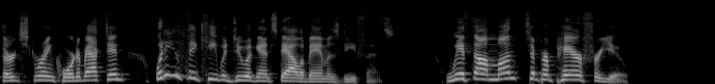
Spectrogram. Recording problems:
none

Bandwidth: 15 kHz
